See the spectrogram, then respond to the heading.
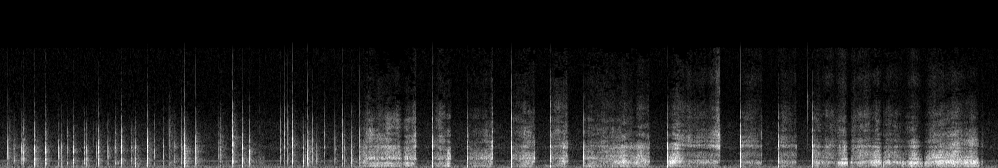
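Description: Long fake nails tap and scratch a small, hollow, closed rectangular pink cardboard gift box with a unicorn print, held in the hand. The first few seconds are a run of quick, dry, sharp clicks. These give way to longer, bright, rasping scratches, broken up by short pauses and occasional single taps.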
